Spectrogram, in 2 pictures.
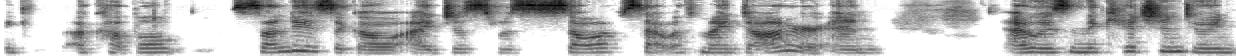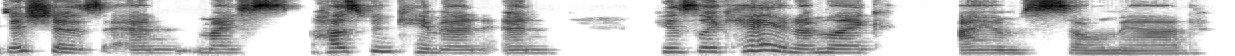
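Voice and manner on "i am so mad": mock unbothered deadpan, very slow, flat and calm. Speaker retells telling her husband in the kitchen, retelling saying it calmly. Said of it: "That's exactly how I said it".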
